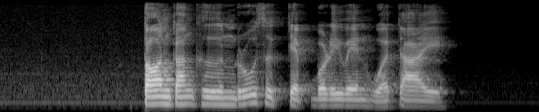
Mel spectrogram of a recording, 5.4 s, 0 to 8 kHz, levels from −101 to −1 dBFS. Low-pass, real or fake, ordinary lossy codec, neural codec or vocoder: 7.2 kHz; real; none; none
